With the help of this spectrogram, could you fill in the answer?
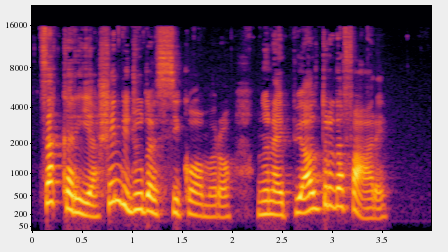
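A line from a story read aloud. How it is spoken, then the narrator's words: Shouting. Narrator (Italian): gridò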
